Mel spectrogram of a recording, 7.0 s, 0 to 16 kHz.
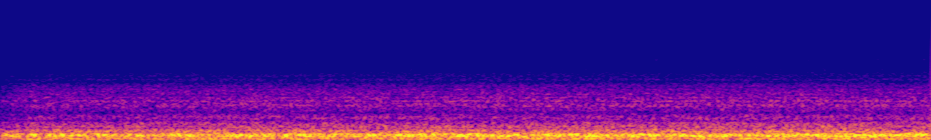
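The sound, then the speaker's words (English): Steady tire roar fills a car cabin on Dunlop tires while driving a busy, well-used stretch of the 405 highway. The low rumbling drone is even and unbroken throughout, with no voices. “recording from the Dunlops onto my phone as I was going down 405 on kind of a well-used part of the highway, so it's a little bit noisier part”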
